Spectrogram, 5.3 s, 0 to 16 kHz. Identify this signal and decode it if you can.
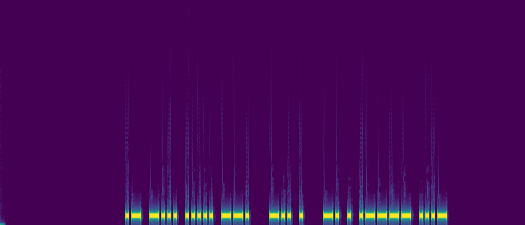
Morse code, heard as a keyed tone, about 40 wpm, 700 Hz. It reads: AB5G DE NE1V
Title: USA Callsign DE Callsign - 4 Characters - 40wpm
